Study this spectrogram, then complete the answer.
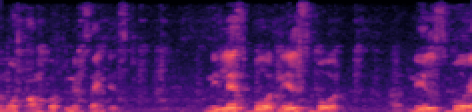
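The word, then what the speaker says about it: Niels Bohr: किंतु एक्सरे को एक्चुअली नीलेश बोर discover करिया कथा किंतु अनफॉर्चुनेटली करि पारलेनी तो रंटगेन पर कले हला जेति नीलेश बोर the most unfortunate scientist नीलेश बोर नील्स बोर एक्चुअली pronounce नील्स बोर ନେଲ୍ସ ବୋର୍ ଆକ୍ଚୁଆଲି କରିବା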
